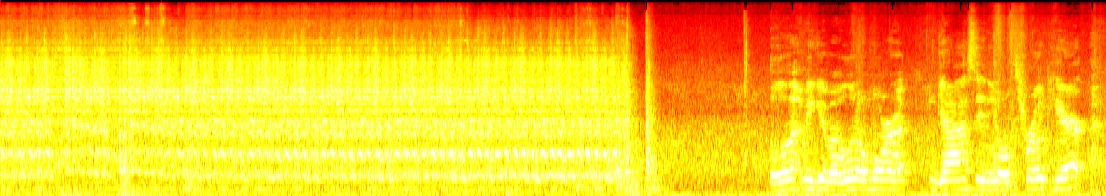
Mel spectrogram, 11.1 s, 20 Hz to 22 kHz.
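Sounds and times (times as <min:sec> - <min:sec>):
starter cranking engine: 0:00.0 - 0:06.4.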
